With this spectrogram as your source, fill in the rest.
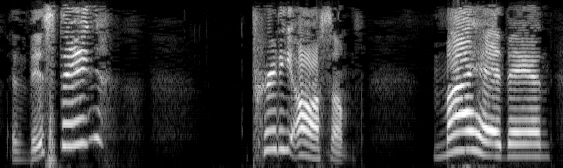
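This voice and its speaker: A woman's voice: mid-range voice, a bit bright, no room sound. A young woman who teaches English online chats in a bubbly, rambling way, recorded on a dull camera mic at home. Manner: bubbly and rambling, jumps into playful kid voices. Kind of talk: casual vlog chat showing props. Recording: dull, dry camera audio.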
